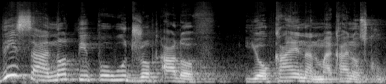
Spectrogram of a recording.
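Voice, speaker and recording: Against noticeable background noise and audible room echo, a man speaks at a high pitch with very wide pitch swings. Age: 30s. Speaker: engineering company owner and guest speaker. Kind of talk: seminar talk to students.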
